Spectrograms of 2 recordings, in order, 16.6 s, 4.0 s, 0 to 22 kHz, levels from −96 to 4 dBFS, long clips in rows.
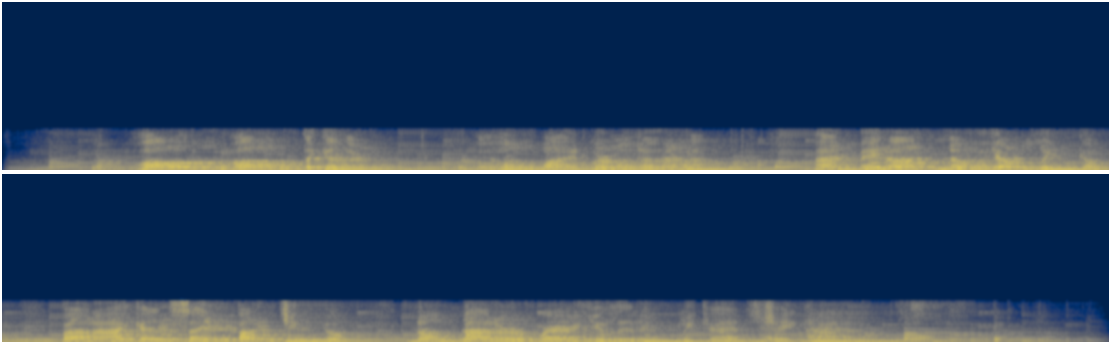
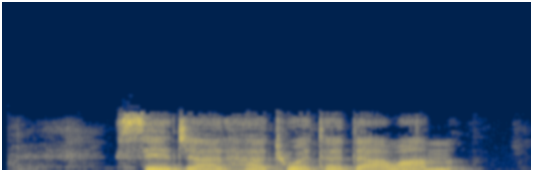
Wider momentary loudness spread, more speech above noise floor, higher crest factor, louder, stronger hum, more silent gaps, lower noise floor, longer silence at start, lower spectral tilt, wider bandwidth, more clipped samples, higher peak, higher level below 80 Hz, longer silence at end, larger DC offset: first, 12 LU vs 9 LU; second, 21 dB vs 29 dB; about the same, 16 dB vs 18 dB; about the same, -20 LUFS vs -18 LUFS; neither; neither; second, -40 dBFS vs -47 dBFS; second, 0.15 s vs 0.5 s; first, -8 dB/octave vs -3.5 dB/octave; second, 5.4 kHz vs 8 kHz; neither; about the same, -2 dBFS vs -2 dBFS; first, -28 dBFS vs -42 dBFS; second, 0.15 s vs 0.5 s; first, 0.3% vs under 0.1%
